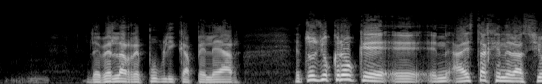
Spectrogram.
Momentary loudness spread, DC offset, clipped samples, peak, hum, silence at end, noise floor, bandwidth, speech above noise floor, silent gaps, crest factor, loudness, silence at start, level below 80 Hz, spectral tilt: 9 LU; under 0.1%; under 0.1%; -2 dBFS; none; 0 s; -47 dBFS; 10.5 kHz; 31 dB; none; 14 dB; -16 LUFS; 0.85 s; -52 dBFS; -6.5 dB/octave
